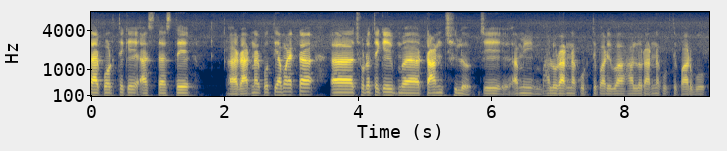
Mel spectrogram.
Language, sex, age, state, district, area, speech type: Bengali, male, 30-45, West Bengal, South 24 Parganas, rural, spontaneous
